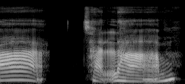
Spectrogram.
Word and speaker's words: ฉลาม: อ่าน ว่า ขนม อ่ะ แต่ ฉลาม อ่าน ว่า ฉัน หลาม สนุก อ่าน ว่า สนุก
